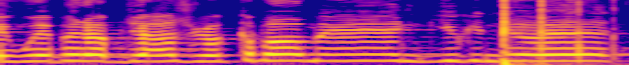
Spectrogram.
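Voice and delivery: loud, high hyped-up cheerleading; pep-talk coach. Retold or imitated. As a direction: pump him up like a sports coach. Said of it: "That's not what he said".

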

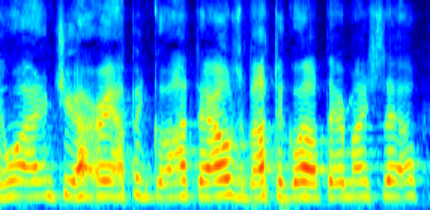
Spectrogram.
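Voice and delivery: high, fast scolding; berating buddy. Retold or imitated. Buddy berating the lifeguard, fast and high.

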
